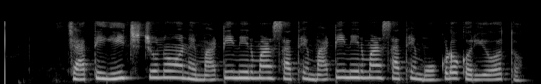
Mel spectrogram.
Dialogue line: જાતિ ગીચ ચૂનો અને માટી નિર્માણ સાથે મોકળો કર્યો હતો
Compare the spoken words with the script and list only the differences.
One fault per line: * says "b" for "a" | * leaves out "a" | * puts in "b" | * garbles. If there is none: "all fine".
* puts in "માટી નિર્માણ સાથે"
